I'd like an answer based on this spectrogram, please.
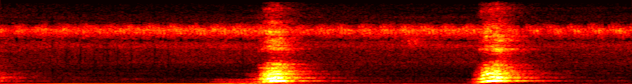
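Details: German Shepherd on night guard duty barking loudly to alert that a dog is outside; two deep, loud single barks about a second apart over a quiet background with a faint steady high hum.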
